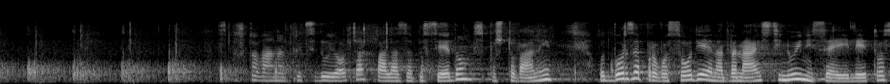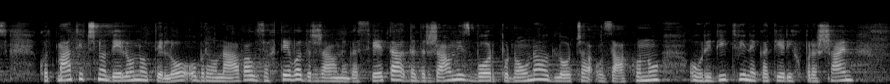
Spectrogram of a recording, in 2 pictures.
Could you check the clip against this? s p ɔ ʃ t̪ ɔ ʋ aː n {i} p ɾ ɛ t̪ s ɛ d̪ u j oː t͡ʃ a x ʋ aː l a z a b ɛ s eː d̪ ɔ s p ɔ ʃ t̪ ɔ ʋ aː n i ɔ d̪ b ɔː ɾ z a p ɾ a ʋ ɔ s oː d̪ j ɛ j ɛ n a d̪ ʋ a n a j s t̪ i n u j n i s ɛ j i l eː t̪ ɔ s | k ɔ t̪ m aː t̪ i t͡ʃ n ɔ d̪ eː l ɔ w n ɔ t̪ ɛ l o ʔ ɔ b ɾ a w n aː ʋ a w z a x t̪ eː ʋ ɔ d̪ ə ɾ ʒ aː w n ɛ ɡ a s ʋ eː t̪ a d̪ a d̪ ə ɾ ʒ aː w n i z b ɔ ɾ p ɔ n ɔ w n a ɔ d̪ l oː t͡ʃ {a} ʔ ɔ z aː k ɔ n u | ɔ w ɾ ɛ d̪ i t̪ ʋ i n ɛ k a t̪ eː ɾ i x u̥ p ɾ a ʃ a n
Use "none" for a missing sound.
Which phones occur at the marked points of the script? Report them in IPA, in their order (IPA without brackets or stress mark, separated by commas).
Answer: a, a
